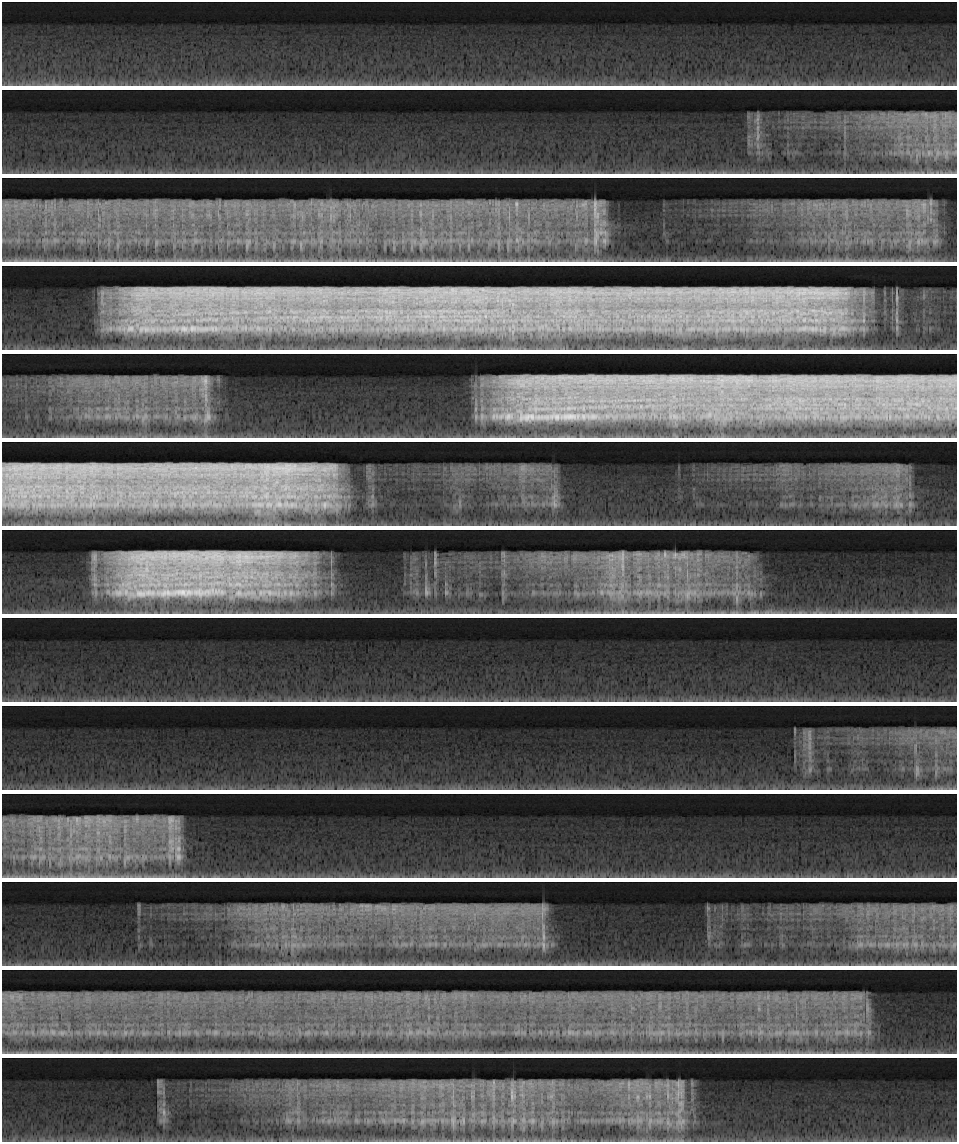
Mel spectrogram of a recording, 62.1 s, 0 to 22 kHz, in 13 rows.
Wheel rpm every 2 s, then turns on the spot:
0, 0, 0, 0, 10, 20, 10, 80, 160, 40, 30, 150, 120, 10, 40, 10, 0, 0, 0, 0, 0, 10, 0, 0, 10, 10, 20, 30, 10, 10, 10.
8-14 18-20 30-32 42-44 48-50 52-60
